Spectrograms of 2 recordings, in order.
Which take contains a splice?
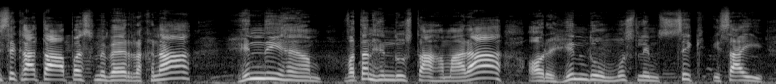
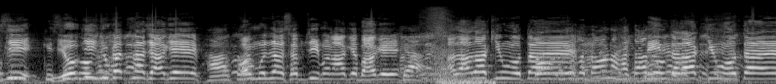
second; 1 cut; at 4.4 s

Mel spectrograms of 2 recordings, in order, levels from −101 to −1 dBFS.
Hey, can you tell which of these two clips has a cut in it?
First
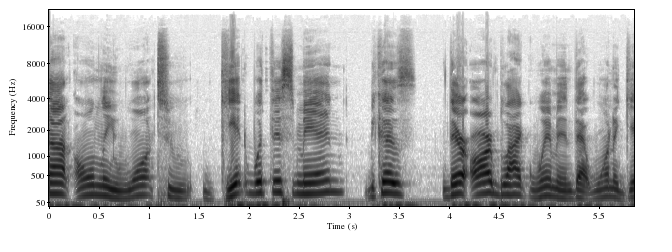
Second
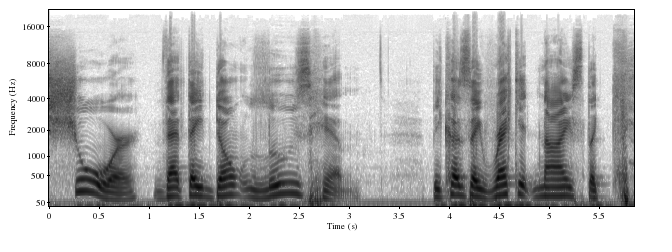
second; 1 cut; at 0.9 s

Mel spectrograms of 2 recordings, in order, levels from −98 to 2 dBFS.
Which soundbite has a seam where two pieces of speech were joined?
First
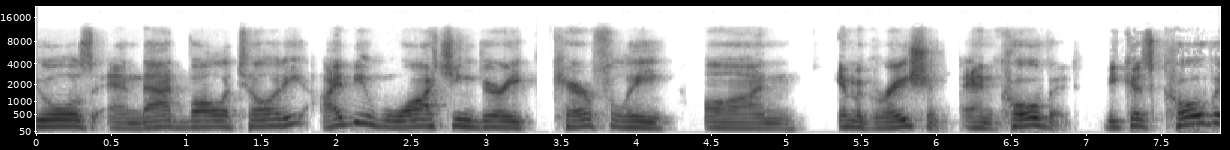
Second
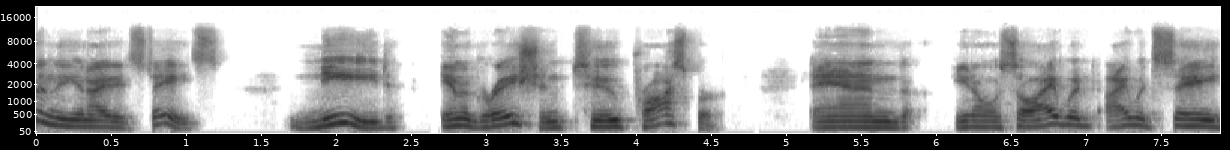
first; 5 cuts; at 1.8 s, 3.4 s, 4.3 s, 5.1 s, 6.1 s

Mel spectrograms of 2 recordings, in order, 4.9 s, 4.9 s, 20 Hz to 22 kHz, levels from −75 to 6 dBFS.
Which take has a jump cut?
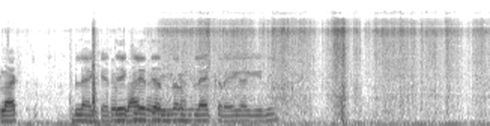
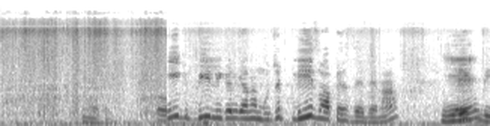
second; 1 cut; at 1.7 s

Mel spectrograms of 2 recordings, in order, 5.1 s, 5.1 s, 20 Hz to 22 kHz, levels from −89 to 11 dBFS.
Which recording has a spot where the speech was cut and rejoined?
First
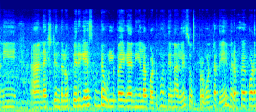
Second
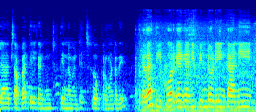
second; 1 cut; at 2.8 s

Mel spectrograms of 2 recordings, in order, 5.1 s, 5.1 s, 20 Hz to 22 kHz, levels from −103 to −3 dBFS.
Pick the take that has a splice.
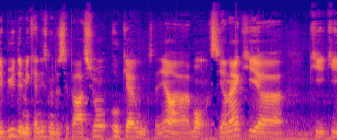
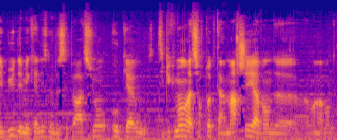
second; 1 cut; at 2.3 s

